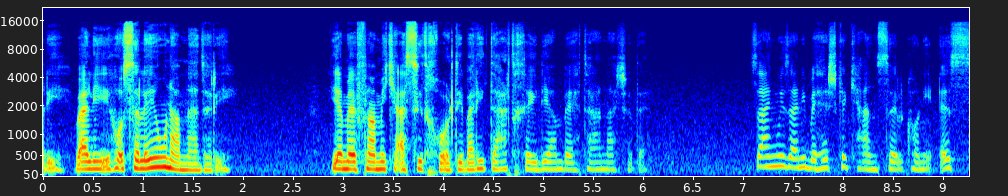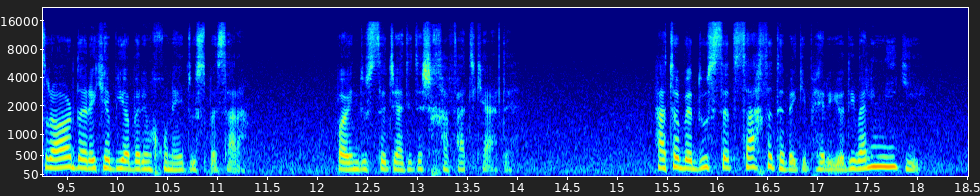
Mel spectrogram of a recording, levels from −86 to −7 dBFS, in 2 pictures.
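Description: No technical faults can be heard in this speech recording.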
